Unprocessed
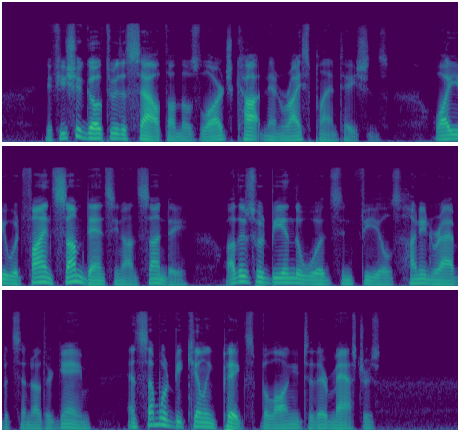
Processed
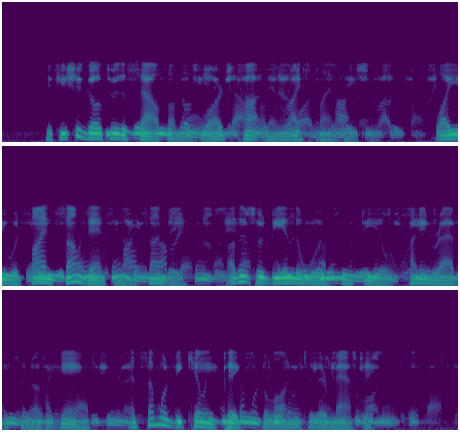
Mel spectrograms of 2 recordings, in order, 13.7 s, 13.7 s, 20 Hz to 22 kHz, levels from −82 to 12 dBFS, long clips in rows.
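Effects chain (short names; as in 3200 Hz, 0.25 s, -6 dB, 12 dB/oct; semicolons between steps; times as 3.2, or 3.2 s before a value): vocal tract filter i; delay with a stepping band-pass 0.455 s, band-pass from 300 Hz, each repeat 1.4 oct, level -3 dB; gain +3 dB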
